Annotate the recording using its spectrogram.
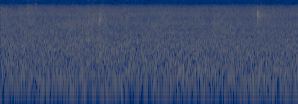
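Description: Steady, even hiss of room tone picked up by the talk's microphone, with no distinct event.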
